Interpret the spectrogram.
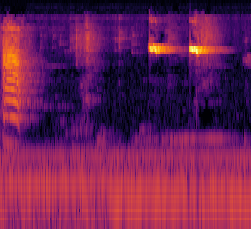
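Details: Finch chicks heard as one harsh buzzy chirp, then two piercing, high thin whistles about half a second apart, against a faint low background hum.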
